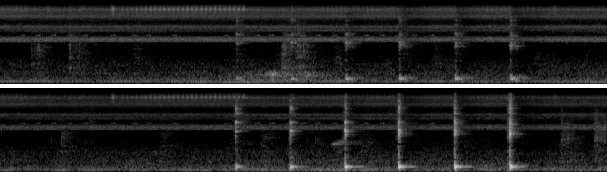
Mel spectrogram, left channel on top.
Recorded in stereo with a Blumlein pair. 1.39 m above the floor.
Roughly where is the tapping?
Ahead right.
